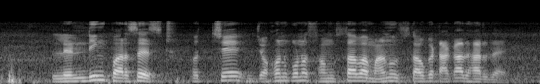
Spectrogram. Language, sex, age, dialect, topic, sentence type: Bengali, male, 25-30, Jharkhandi, banking, statement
